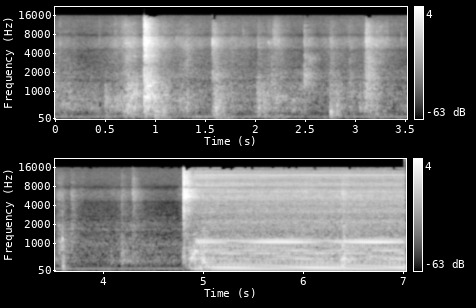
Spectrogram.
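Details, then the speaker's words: Three-phase motor reconfigured from star to delta and run on single phase via capacitor, turning in the correct direction: after some bumping it starts and settles into a steady, even hum with no growl or rattle; nice and quiet, normal running. "we love to talk it sounds nice and quiet wait"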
